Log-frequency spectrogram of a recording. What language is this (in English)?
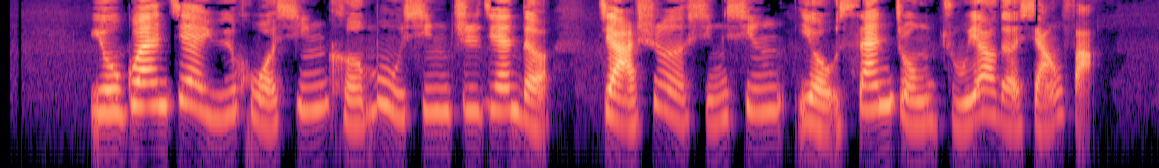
Chinese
